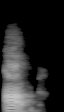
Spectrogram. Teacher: This U is like a very relaxed sound. It's a short sound.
